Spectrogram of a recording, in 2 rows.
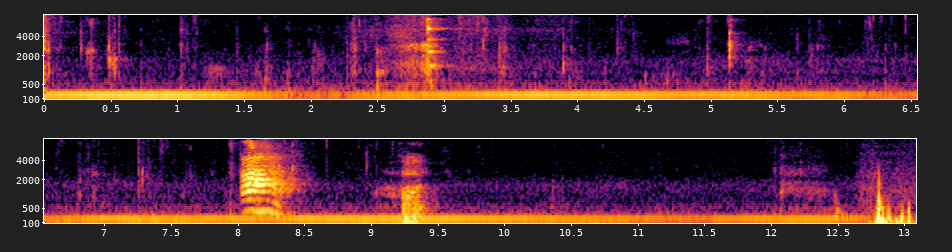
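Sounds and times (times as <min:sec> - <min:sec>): toddler chewing: 0:00.0 - 0:09.1
steady low hum: 0:00.0 - 0:13.0.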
